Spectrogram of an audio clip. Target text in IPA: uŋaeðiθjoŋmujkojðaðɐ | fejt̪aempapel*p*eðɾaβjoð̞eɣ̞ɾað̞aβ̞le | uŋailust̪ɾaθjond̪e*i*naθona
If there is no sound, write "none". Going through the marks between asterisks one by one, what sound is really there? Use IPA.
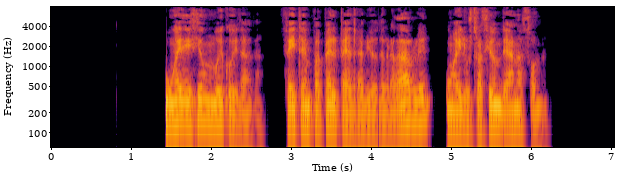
p, a

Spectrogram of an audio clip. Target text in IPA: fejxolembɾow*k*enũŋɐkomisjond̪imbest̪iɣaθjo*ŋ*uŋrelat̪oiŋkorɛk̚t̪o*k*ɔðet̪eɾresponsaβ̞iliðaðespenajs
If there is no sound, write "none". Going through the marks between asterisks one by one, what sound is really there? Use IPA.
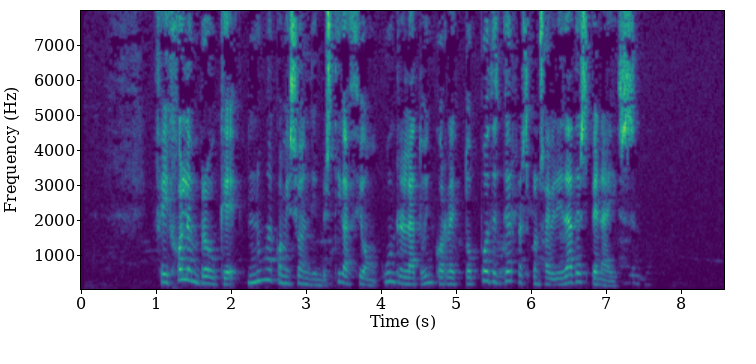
k, ŋ, p

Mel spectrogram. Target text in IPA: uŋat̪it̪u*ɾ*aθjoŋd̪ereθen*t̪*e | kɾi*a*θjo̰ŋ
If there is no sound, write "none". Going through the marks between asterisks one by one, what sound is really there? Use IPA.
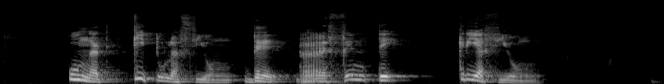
l, t̪, a

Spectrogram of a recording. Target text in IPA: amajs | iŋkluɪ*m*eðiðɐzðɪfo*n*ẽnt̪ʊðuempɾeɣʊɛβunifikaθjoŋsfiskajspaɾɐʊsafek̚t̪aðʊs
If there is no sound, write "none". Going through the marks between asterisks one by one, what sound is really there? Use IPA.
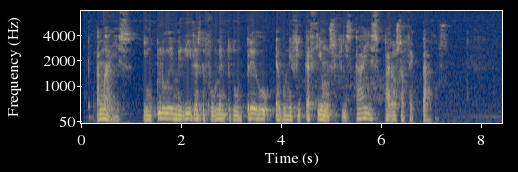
m, m

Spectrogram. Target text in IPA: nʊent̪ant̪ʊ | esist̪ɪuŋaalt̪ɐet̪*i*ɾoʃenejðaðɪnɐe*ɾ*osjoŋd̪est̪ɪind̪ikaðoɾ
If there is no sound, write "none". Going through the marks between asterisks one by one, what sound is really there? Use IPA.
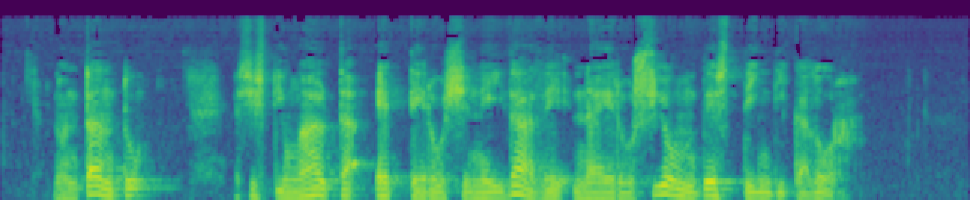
e, ɾ

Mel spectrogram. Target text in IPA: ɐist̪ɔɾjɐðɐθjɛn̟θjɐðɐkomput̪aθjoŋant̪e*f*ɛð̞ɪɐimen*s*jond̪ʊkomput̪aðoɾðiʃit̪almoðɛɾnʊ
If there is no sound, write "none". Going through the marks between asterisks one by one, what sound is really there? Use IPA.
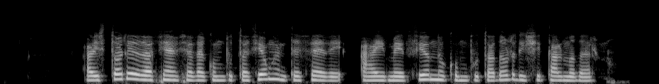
θ, θ

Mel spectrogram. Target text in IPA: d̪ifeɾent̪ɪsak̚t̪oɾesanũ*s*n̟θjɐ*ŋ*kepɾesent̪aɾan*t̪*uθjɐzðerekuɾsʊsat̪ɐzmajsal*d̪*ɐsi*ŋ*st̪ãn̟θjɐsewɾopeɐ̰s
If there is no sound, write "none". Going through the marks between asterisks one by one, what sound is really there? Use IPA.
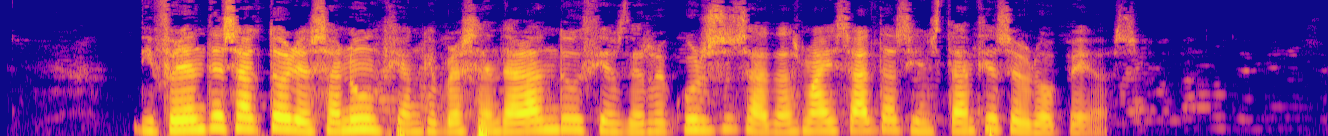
none, ŋ, d̪, t̪, n

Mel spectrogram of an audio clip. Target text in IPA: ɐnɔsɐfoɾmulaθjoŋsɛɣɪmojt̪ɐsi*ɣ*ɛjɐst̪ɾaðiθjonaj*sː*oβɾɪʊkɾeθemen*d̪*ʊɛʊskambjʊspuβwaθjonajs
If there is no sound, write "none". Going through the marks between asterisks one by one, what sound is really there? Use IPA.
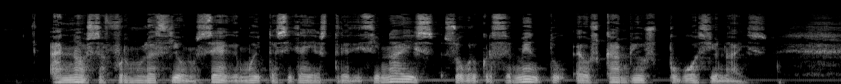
ð, sː, t̪

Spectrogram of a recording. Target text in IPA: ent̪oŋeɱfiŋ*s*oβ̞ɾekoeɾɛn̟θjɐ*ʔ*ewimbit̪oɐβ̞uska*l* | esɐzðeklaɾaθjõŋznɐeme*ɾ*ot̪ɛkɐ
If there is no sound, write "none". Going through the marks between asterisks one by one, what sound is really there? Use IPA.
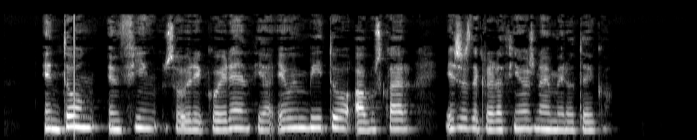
s, ʔ, ɾ, ɾ

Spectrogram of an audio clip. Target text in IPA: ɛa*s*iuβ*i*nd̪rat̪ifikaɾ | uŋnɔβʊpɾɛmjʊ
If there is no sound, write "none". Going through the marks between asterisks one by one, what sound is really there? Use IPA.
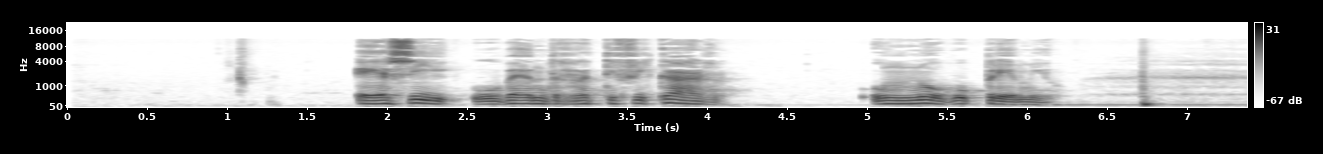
s, ɛ

